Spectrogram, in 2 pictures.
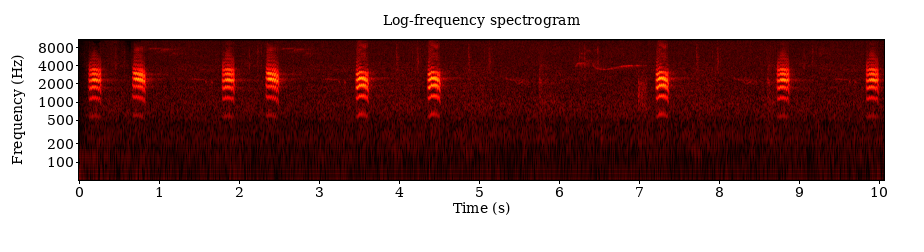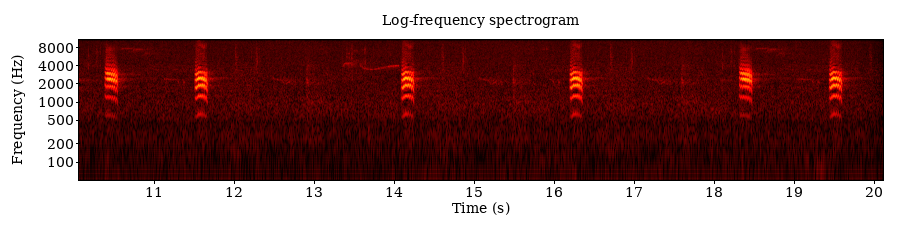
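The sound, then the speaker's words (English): Nasal, harsh 'ank' calls of a white-breasted nuthatch, a single note repeated many times at irregular intervals, each call short, bright and clearly audible against a quiet background. “The most commonly heard vocalization of the white-breasted nuthatch is a nasal call. Ank, ank, ank, ank.”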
